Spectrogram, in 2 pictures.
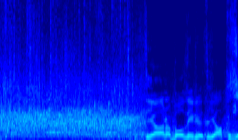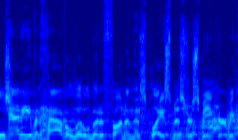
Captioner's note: some Applause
